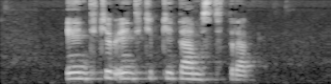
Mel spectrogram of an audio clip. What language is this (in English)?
Uzbek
